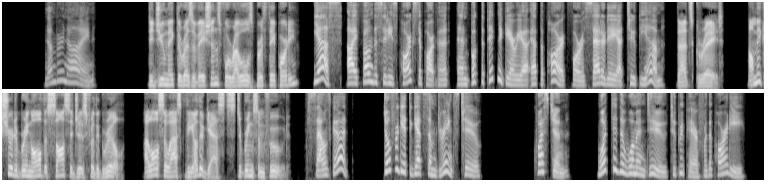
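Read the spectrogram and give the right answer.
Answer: She booked the park's picnic area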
